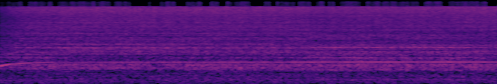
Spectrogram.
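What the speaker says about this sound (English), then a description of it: "we got the hair dryer going on" A hair dryer runs steadily and close by, a continuous loud airy whoosh with a faint whine, holding at one level throughout with no talking.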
